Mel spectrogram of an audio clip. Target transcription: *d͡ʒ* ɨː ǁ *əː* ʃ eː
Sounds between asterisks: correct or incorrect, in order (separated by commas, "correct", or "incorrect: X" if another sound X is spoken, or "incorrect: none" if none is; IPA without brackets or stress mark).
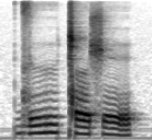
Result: incorrect: d͡z, correct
